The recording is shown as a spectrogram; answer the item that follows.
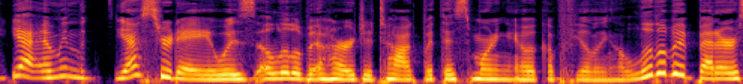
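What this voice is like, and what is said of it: Hoarse, sore-throated voice from cold. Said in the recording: “your throat has been super sore. You've been fighting this cold ... my voice sounds a little funky, it's just because of this cold”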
